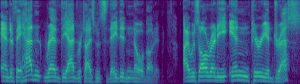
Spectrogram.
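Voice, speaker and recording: Over a silent background in a very clean recording, a man with a plain, everyday voice talks at medium pitch and a moderate pace. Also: ordinary pitch variation. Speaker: town crier, retired principal. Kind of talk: casual interview answer.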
